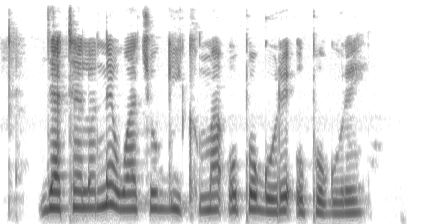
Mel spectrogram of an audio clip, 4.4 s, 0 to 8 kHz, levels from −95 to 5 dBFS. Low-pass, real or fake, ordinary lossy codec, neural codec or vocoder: 7.2 kHz; real; none; none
